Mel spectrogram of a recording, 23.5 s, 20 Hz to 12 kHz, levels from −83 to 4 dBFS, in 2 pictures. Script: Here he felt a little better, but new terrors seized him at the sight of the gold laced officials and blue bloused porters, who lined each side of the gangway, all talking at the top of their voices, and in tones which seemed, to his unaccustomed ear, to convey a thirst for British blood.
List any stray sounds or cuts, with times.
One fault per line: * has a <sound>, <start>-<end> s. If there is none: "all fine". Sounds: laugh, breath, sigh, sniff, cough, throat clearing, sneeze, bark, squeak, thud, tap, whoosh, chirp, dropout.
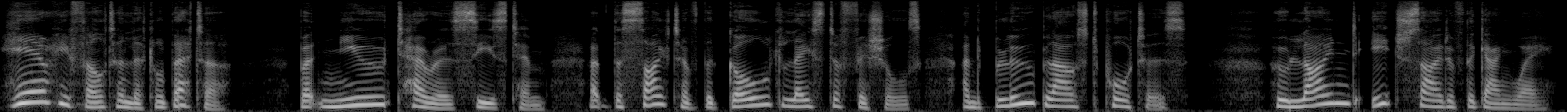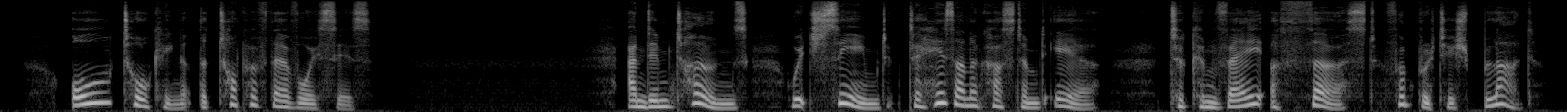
all fine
